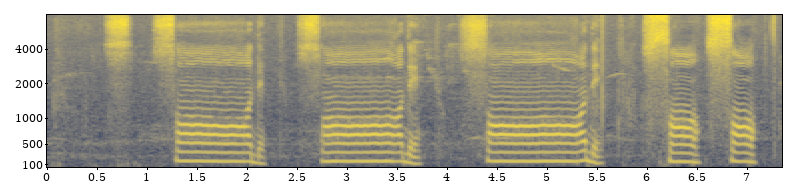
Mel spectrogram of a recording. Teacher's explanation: জিহ্বার আগা সামনে নিচে দুই দাঁতের আগার সাথে লাগে উচ্চারণ করতে হবে, তালুটা বাজবে নয় মোটা হবে না। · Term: সদ হরফ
